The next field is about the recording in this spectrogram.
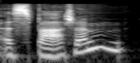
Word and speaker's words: aspartame: And fun fact, I pronounce aspartame aspartum here in Australia. I think it's more commonly aspartum.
